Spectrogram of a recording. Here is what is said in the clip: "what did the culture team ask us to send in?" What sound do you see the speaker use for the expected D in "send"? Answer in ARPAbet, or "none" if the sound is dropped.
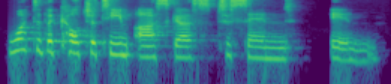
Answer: D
